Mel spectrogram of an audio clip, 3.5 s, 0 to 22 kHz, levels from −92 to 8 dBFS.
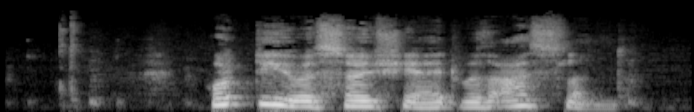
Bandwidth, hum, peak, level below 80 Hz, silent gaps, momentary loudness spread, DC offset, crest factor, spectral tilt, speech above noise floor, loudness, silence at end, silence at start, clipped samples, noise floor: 12.5 kHz; none; -2 dBFS; -58 dBFS; none; 12 LU; under 0.1%; 18 dB; -5 dB/octave; 31 dB; -18 LUFS; 0.4 s; 0.35 s; under 0.1%; -49 dBFS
